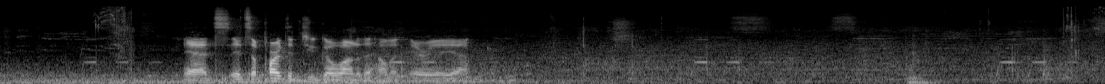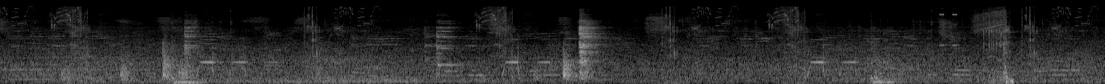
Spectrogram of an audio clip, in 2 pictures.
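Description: Short electronic beeps and clicks sound now and then.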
